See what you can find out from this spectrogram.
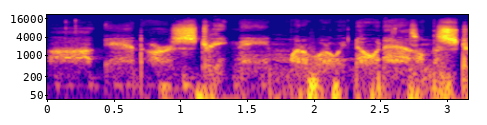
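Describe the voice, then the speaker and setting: Amid noticeable background noise, a whispering voice moves at a fairly slow pace. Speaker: ASMR gaming commentator. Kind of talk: casual gameplay commentary. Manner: soft-spoken, whispered.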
